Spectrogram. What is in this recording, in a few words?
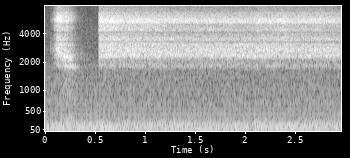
CH, phones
